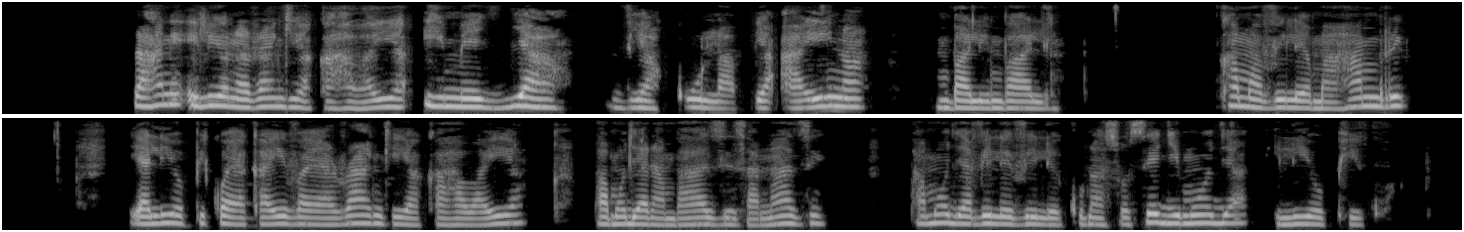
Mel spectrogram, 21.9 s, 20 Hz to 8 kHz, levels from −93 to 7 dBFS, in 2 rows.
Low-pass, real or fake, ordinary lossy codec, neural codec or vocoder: 7.2 kHz; real; AAC, 48 kbps; none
